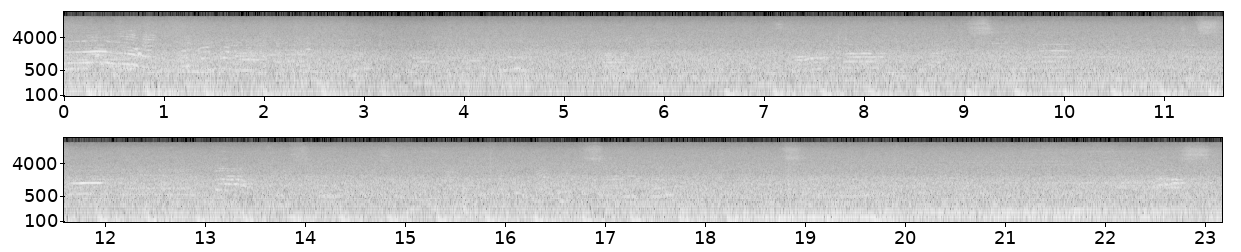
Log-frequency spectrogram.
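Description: Steady rush of water from an artificial surf wave machine, pumped as a thin fast sheet over the riding surface. Music with a steady beat plays over it, with scattered voices.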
